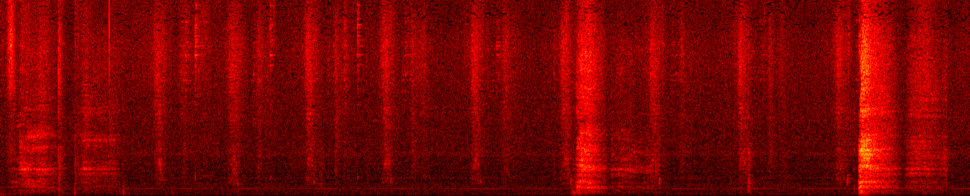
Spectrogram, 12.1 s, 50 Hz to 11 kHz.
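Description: A man breathing hard through a heavy set of single-arm 40 kg kettlebell rows, with forceful exhales at the start, about seven seconds in, and loudest near the end. Faint ticks come between the breaths, over a steady faint hum.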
